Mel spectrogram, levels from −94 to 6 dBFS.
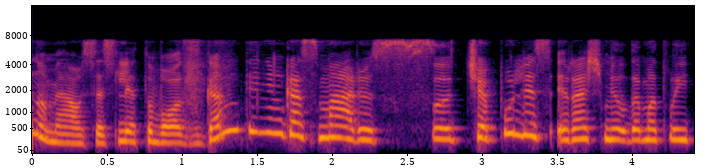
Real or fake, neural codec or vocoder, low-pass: real; none; 7.2 kHz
